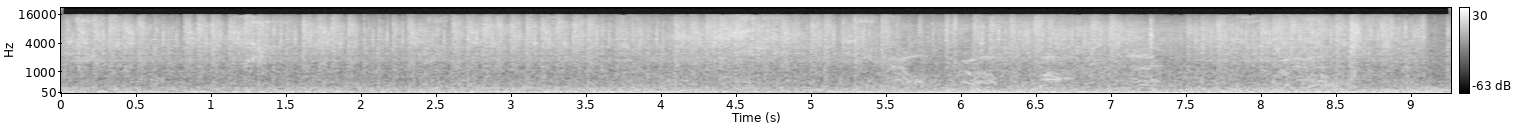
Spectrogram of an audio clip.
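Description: A heavy gun fires rapidly and continuously.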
